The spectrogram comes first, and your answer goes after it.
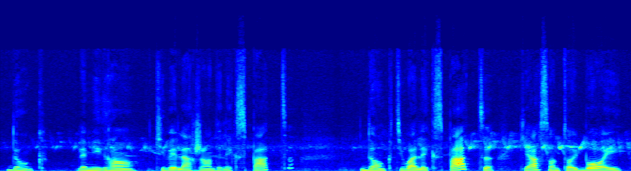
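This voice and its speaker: A woman's voice: fairly low pitch, fairly even intonation, a little slow, fairly bright tone. A middle-aged woman from Italy, giving emphatic, conversational personal testimony amid birdsong and background noise. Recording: clear outdoor noise with birdsong. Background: birdsong and ambience.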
